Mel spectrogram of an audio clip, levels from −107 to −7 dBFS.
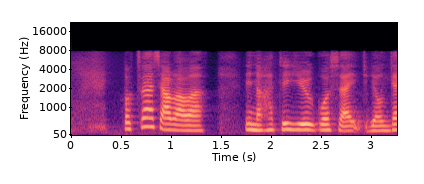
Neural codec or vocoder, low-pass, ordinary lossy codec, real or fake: codec, 16 kHz, 0.5 kbps, FunCodec, trained on Chinese and English, 25 frames a second; none; none; fake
